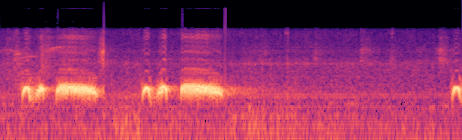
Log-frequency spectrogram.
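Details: Seven-month-old spotted dove cooing to stir up wild doves: two short low coos followed by a longer drawn-out coo, the phrase repeated twice, with a faint background hum.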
